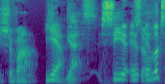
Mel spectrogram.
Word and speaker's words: Siobhan: like with a BH but I think it's Siobhan yeah yes see it looks like you would phonetically pronounce it co band but it's Siobhan but then you got to look at like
